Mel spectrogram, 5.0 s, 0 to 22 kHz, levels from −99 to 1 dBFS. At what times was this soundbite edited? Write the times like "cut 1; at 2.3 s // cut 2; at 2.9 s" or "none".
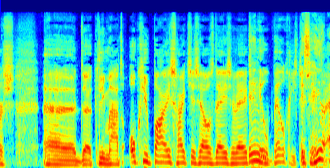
cut 1; at 3.7 s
